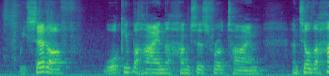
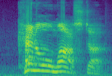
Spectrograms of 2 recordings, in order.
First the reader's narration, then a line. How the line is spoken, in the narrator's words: the king's voice boomed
